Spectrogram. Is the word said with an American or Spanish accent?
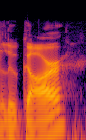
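American. It is said with an American accent. The speaker calls it wrong. "instead of saying"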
